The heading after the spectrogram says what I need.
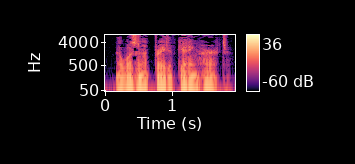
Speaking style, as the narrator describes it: Cal said softly

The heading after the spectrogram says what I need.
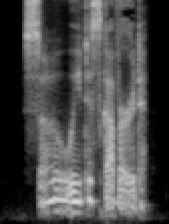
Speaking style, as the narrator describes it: I mutter

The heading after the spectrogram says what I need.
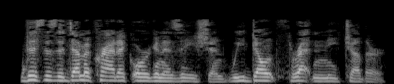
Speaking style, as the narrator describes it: the president replies sternly

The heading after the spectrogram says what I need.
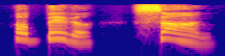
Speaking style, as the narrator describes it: his mother wailed

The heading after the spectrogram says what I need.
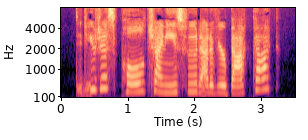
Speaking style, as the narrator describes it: I laugh

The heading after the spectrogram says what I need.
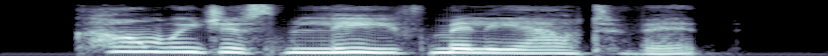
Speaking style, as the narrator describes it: I ask desperately

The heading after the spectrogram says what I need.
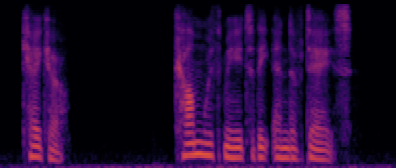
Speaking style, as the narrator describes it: Heinz murmured

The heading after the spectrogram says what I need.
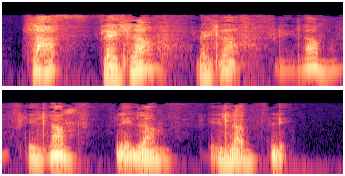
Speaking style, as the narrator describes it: they both murmured

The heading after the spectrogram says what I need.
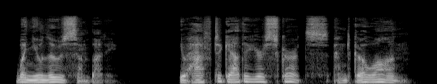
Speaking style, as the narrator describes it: my mother remarked gently

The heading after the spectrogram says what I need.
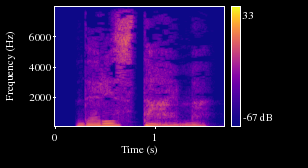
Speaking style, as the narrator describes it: he said, his voice as gentle as I'd ever heard it

